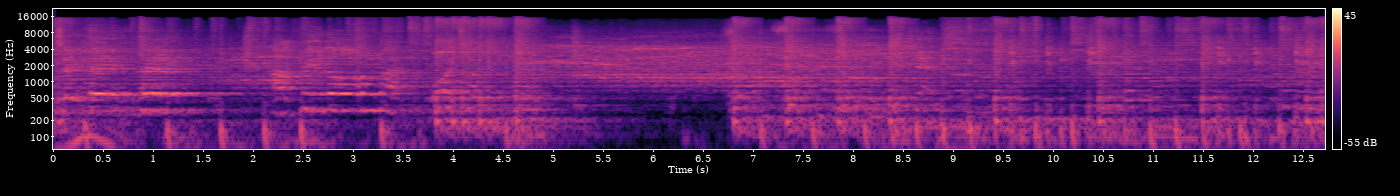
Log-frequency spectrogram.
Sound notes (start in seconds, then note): 4.6 crowd cheering; 7.1 vocalizing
